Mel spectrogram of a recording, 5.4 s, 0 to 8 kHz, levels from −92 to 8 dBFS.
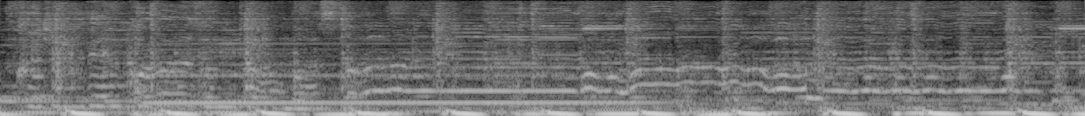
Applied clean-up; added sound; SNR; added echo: neural separator model SepFormer DNS4.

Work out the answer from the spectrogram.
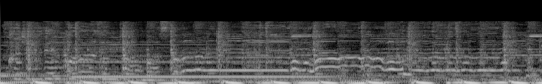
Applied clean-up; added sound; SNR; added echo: none; Wind instrument, woodwind instrument; 11 dB; reverberation time 0.2 s.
